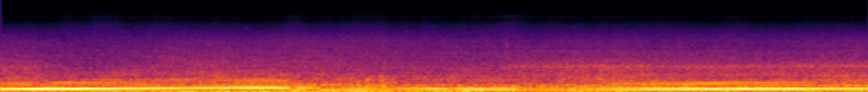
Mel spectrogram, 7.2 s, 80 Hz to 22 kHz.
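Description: A Porsche 992 Turbo driving on the Nürburgring, heard from inside the cabin as a loud, steady engine drone that rises and shifts in pitch under heavy road noise.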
